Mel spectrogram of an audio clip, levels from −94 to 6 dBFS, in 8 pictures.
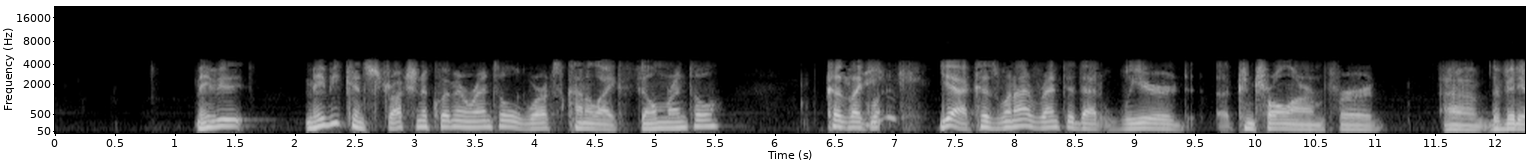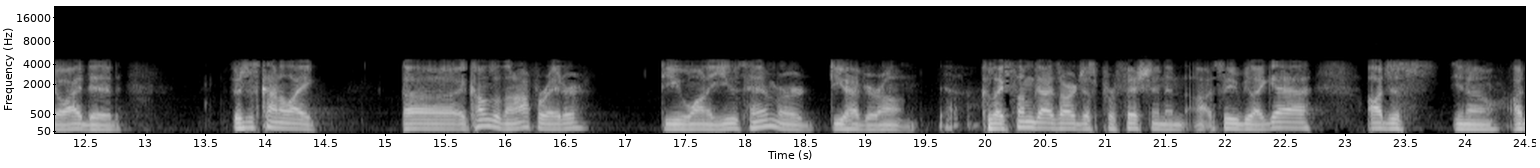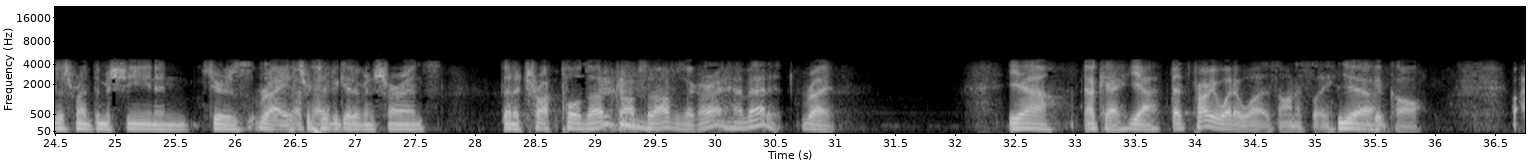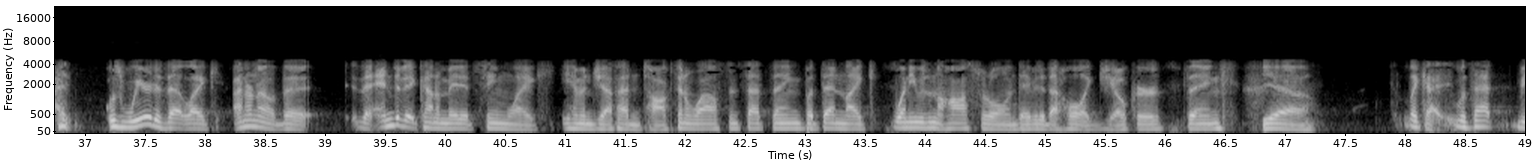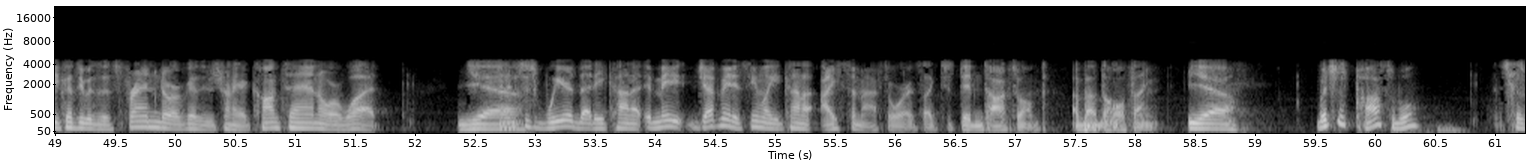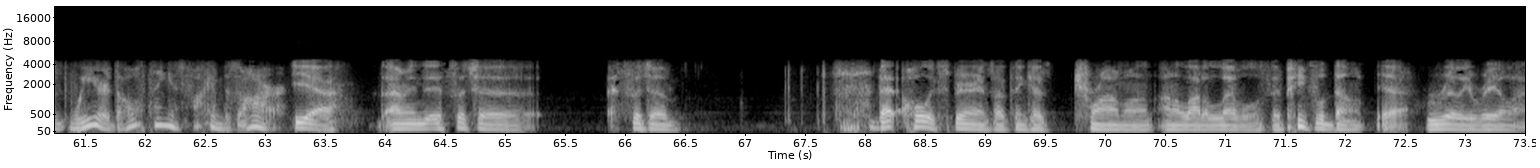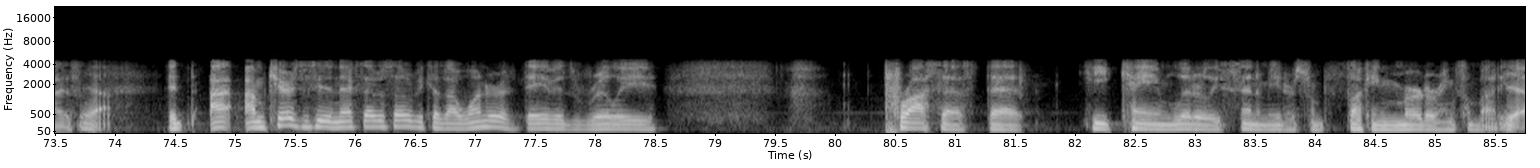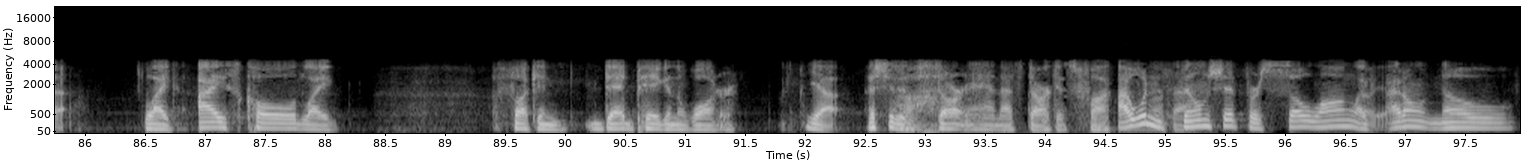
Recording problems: high frequencies cut off; severe; nothing above 4 kHz
garbled, watery; slightly

